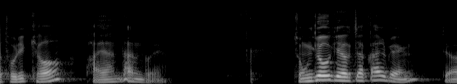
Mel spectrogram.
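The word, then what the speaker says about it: Calvin: 봐야 한다는 거예요 종교개혁자 깔뱅 깔뱅이라고 하는 이유가 있어요 보통 이제 칼빈이라고들 하시는데 영어 발음이죠 빨갱은 스위스 독일 이쪽에서라고 자랐어요 그쪽 사람들은 깔뱅이라고 불렀어요 그러니까 자기 이름 부르는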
